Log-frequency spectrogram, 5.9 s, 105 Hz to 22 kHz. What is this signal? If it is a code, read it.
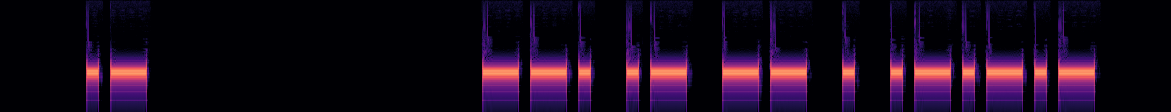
Morse code, heard as a keyed tone, about 20 wpm, 700 Hz. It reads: A GAME.
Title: 4x Word-Spacing - Sentences from Top 500 Words - 20wpm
